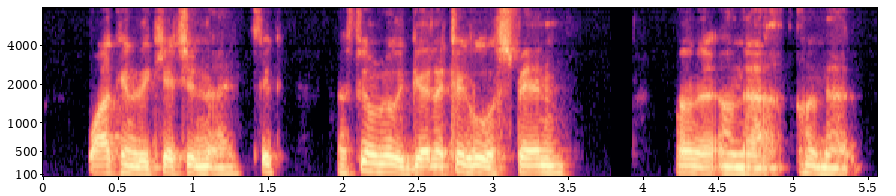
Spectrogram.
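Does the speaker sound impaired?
Yes: Parkinson's disease; Parkinson's for about 30 years, spinal tumor surgically removed to prevent paralysis; had to relearn walking mechanics after spinal surgery, still walks poorly.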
